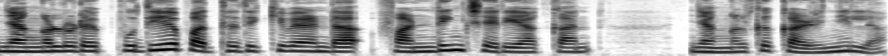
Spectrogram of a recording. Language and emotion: Malayalam, sad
